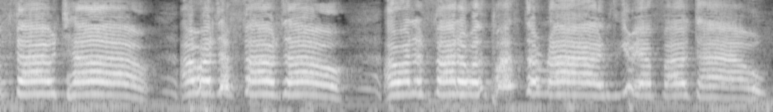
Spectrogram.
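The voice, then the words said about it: Shouting English girl accent. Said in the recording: “English girl, that accent is the worst.”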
